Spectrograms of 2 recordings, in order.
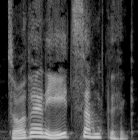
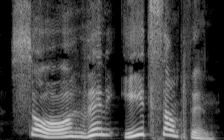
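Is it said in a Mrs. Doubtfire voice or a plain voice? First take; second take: plain; Mrs. Doubtfire. First: It is said without the Mrs. Doubtfire voice. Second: It is said in a Mrs. Doubtfire voice.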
